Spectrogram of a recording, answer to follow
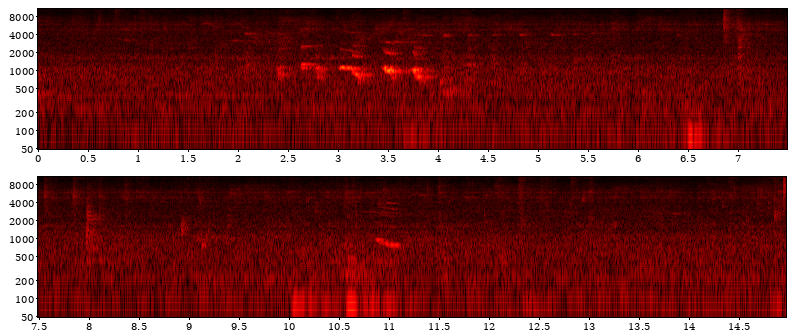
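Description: Macaque giving a quick run of short, high-pitched squeaky calls a couple of seconds in, then a single call again about eleven seconds in. The owner takes these calls for anger at being watched while bathing.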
